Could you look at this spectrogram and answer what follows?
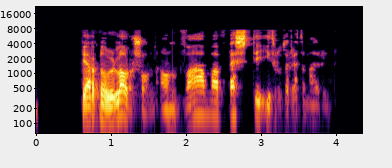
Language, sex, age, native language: Icelandic, male, 50-59, Icelandic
